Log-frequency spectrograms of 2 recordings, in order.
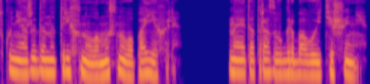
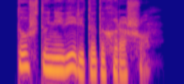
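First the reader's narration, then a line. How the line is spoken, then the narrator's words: Tired reply. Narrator (Russian): устало отозвалась Сайран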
